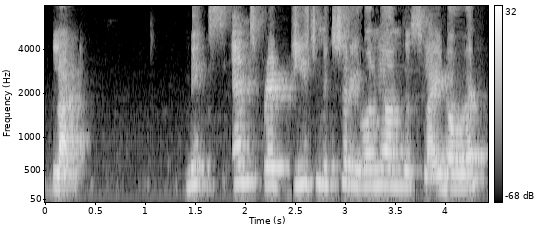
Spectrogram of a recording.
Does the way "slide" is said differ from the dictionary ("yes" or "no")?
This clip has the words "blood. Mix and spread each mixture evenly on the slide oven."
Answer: no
